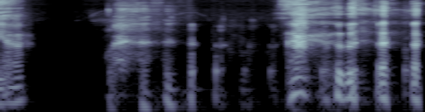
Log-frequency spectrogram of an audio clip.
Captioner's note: laughing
